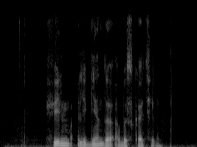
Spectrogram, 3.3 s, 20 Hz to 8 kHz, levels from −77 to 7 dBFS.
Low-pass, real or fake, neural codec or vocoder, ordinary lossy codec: 7.2 kHz; real; none; Opus, 24 kbps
